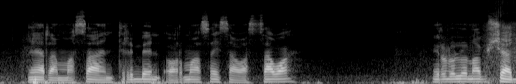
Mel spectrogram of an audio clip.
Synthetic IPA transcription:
na˦ja˨ɾa˨ma˨sa˦˨n˨tɾi˦ɓɛ˦nɔ˨ɾma˦˨sa˦i˦sa˨wa˨sa˦wa˦ | ni˦ɾɔ˦ɗɔ˦lɔ˦na˦bi˦ʃa˦˨

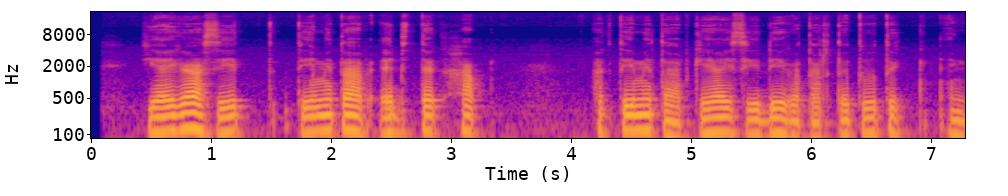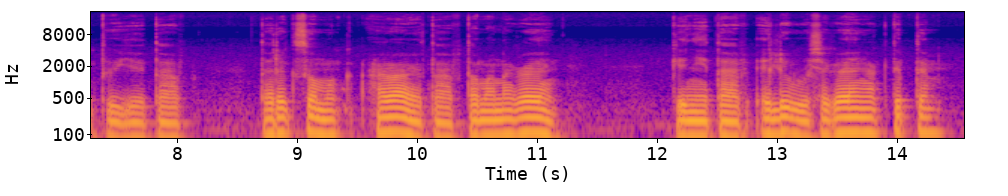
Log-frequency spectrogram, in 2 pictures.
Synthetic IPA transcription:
ki˨a˦jka˦si˦tː | imɪ˦t̪a˦pedt̪e˦kha˦p̚ | akt̪i˦mi˦t̪a˨pkea˦jsi˧di˦ka˨t̪a˨ɾt̪et̪u˦t̪ɪ˦k̚ɪ˨ŋt̪u˨je˨t̪a˨p̚ | t̪aɾɪ˦kso˦mʊka̰˦ɾa˦we˨t̪a˨pt̪ama˧naka˦jeŋ | ke˨ɲi˨t̪a˨peli˦bu˨se˦ka˦e˦ŋakt̪ɪ˦p̚t̪e˦n

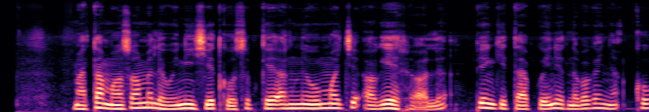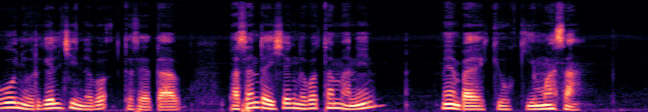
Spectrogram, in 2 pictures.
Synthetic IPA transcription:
ma˨ta˦mɔ˨sɔ˦me˦le˨we˨ni˦ʃe˦tko˨su˦pkɛ˦a˦kne˦o˦mɔ˦t͡ʃe˦ʔɔ˨ke˦ɾɔ̰˨le˦pe˦ŋɡi˧ta˨p̚kwe˨˦ne˦t̬ne˨bɔ˦ke˦ɲa˨ko˦ko˦ɲo˨ɾɡe˦lt͡ʃi˦ne˨bɔ˦te˨se˨ta˨p | pa˨se˦nda˦˨i˨ʃe˦kne˨bɔ˦ta˦ma˨nɪ˦n | mɛ˦mba˨jkjo˨ki˨mwa˦sa˨ŋ

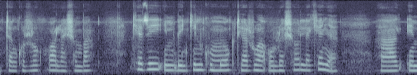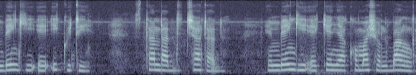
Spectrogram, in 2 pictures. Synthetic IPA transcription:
tɛ˨ŋɡɔɾokɔ˦la˨ʃʊmba˦kʰe˦ɾi˦i˨mbe˨ŋki˦nku˦mɔ˦ktiaɾwaʔo˨lɛ˨ʃɔ˦lɛkʰɛ˦ɲa | e˨mbe˦ŋɡi˦ʔe˨ʔi˦kwiti˨ | stʰandadt͡ʃata̰d | e˨mbe˦ŋɡiʔe˨kɛ˦ɲakʰɔmaʃɔlba˦ŋɡa

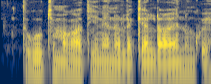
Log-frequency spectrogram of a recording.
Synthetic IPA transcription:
tu˦ɡu˦kːi˦ma˨kɔ˦˨ti˦nɛ˦no˨lɛ˨kɛ˦ldɔ˨˦je˦ni˦ŋɡwe˦

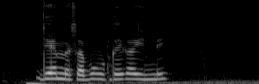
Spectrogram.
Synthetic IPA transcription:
d͡ʒɛ˦mɛ˨sa˨bu˦ku˨ŋ˨ɡe˦ka˦i˨ne˦

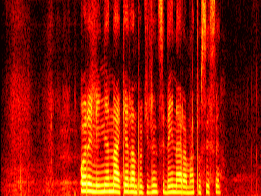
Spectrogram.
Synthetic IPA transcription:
ɔ˦ɾɛ˨ni˨ɲɛ˦na˨kɛ˦ɾa˨ntɔ˨ki˨ɾi˦n̩˦si˨ɗa˦i˦na˨ɾa˨ma˦tu˨sɪ˦sɪ˦n

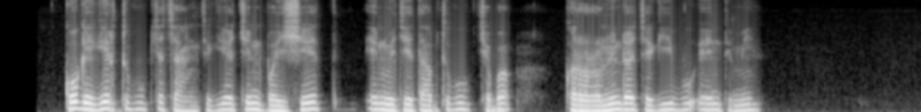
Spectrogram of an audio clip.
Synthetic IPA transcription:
ko˦k̬e˨k̬ɪ˦rtuku˦k̚t͡ʃa˦t͡ʃa˨ŋt͡ʃe˨ki˦jɔ˦t͡ʃɪ˦npɔ˨i˨ʃe˦t | e˦nwe˨t͡ʃe˨ta˨p̚tu˦ku˦k̚t͡ʃe˨bɔ˦ | kɔ˨ɾɔ˨ɾɔ˨ni˦ndɔ˦t͡ʃe˨k̬i˦bu˦ʔe˦nti˨mi˦n

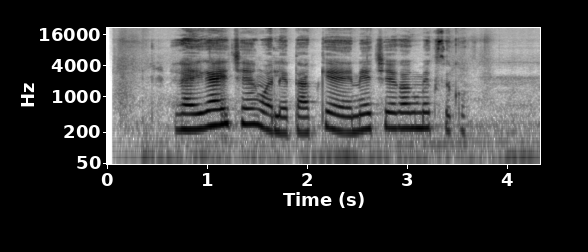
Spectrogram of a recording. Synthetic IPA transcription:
ɣa˨jɣa˦jt͡ʃe˦ŋwa˨le˨t̪a˨p̚ke˦˨ne˦t͡ʃe˦ɣa˦ŋme˦ksiko˨

